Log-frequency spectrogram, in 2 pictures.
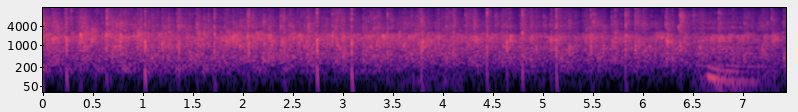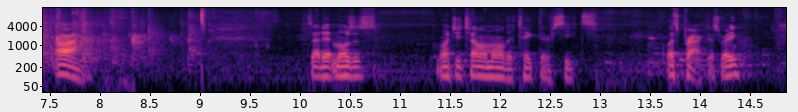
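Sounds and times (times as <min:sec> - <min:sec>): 
audience applause: 0:00.0 - 0:09.0
speech: 0:07.6 - 0:08.0, 0:10.1 - 0:10.8, 0:11.4 - 0:13.0, 0:13.6 - 0:14.6.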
